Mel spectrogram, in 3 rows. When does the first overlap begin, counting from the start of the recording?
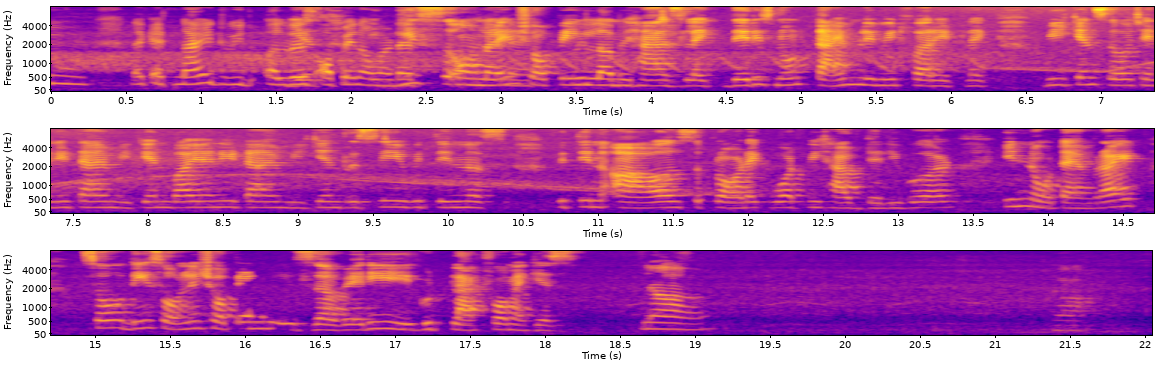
2 s

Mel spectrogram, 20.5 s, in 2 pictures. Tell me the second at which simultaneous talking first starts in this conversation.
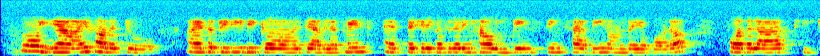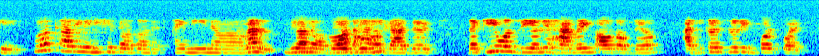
14 s

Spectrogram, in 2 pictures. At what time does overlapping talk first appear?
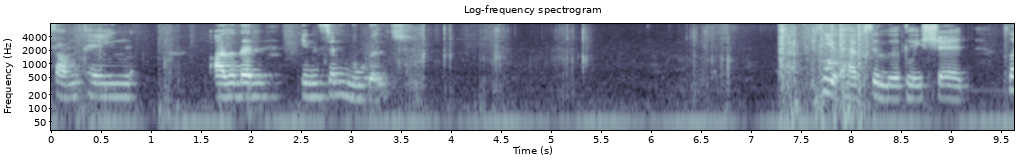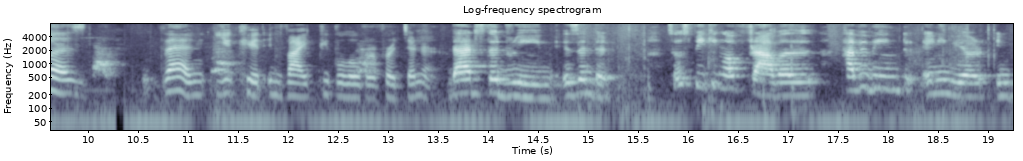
none

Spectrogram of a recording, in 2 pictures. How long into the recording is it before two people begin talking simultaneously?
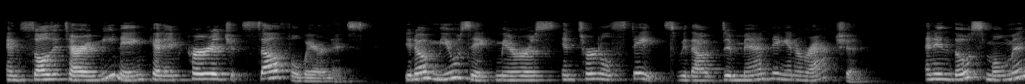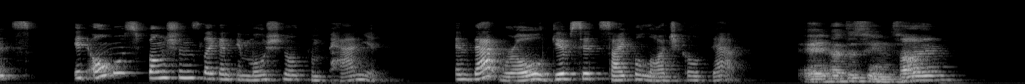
none

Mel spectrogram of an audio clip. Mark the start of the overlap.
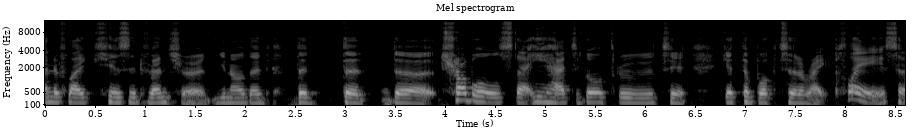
none

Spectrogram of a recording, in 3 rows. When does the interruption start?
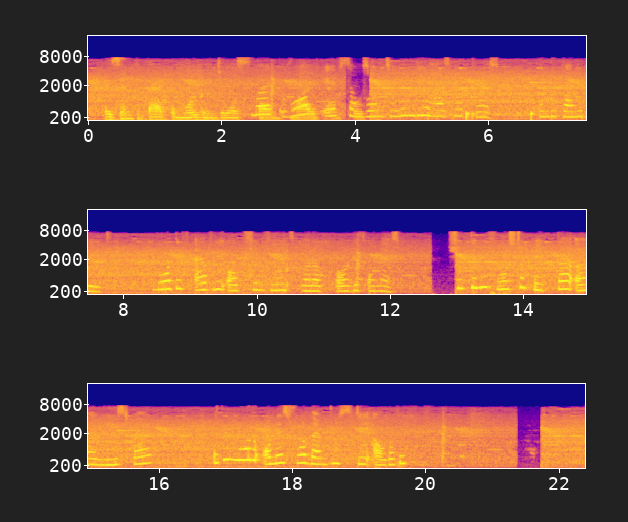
2 s

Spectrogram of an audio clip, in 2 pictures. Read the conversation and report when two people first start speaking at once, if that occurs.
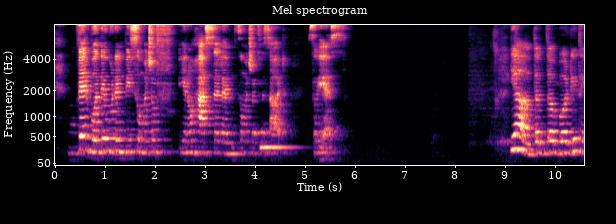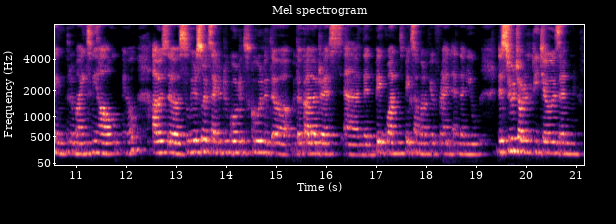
none

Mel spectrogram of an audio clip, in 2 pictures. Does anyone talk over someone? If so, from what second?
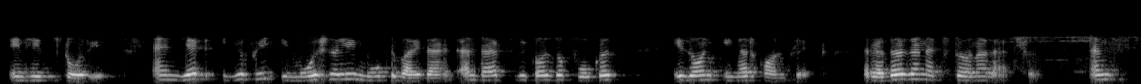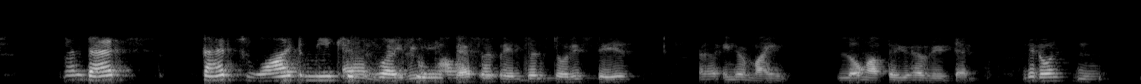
15 s

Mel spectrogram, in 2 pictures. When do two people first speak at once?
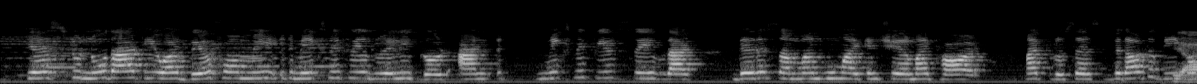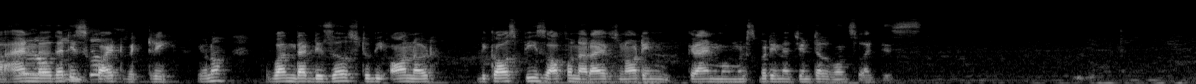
12 s

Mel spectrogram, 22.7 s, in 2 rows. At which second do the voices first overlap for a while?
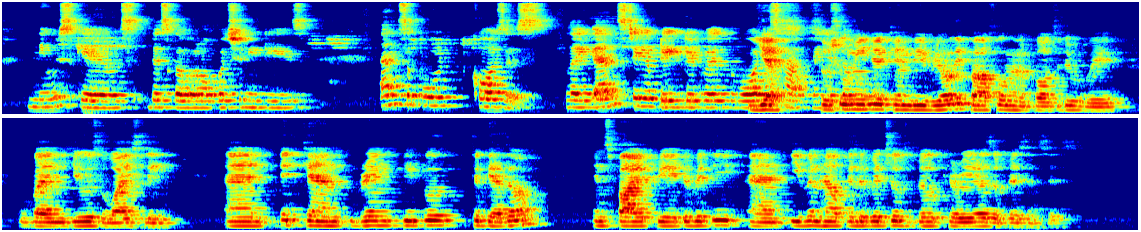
7 s

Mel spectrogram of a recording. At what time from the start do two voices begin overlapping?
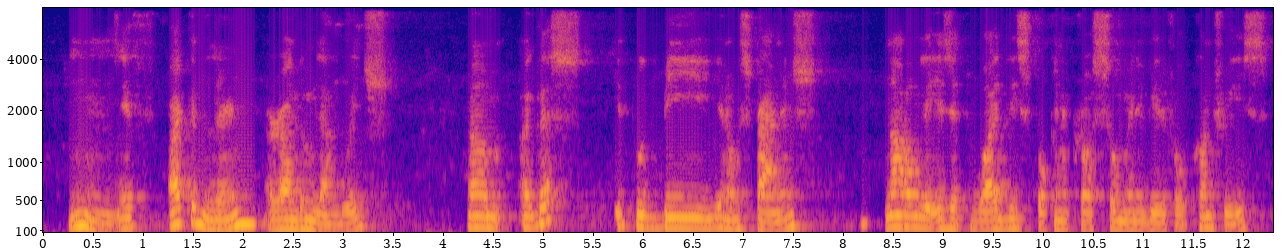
none

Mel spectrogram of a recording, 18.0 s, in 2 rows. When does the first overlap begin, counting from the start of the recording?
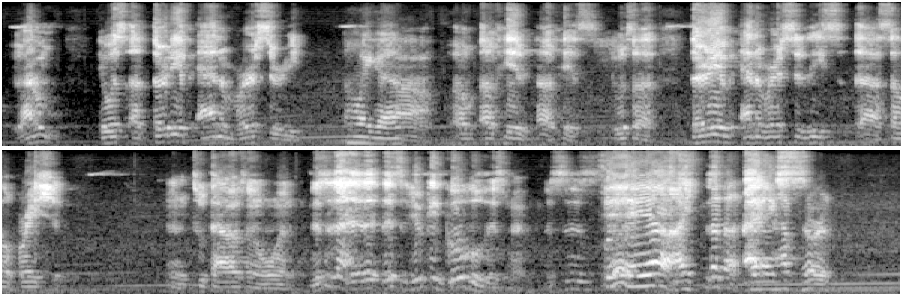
15 s

